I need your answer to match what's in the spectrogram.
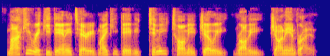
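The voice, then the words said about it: Weak put-on Boston accent. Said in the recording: “I'm going to bring out my worst Boston accent right now ... I'm not going to do it justice ... I'm so much worse than Matt Damon”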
